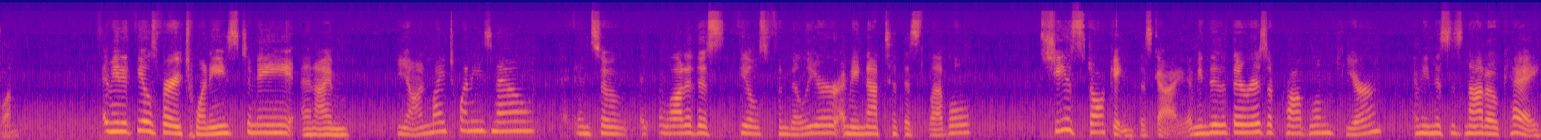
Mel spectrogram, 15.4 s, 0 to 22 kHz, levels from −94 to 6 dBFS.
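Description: A video or display buzz runs through the whole clip. A screen or video cable is leaking into the audio path. The buzz sits at 60 Hz, the picture's field rate, with a gritty hash stacked above it. It is loud, only about 15 dB below the speech. It stays present in pauses and under every phrase.

Opus voice compression also affects the entire clip, and the damage is plainly audible. The coder is in hybrid mode. The speech band below 8 kHz goes through linear-prediction coding. A separate layer covers the top. The band stays full, reaching about 20 kHz. But the excitation is coded coarsely, which fits a low rate near 16 kbps. The speech comes out with obvious coding grit, working in 20 ms frames.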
